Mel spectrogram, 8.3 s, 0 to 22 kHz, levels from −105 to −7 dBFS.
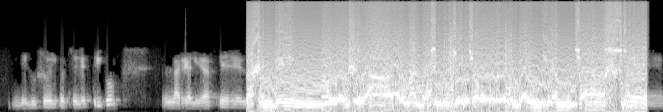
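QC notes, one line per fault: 3.09 to 8.09 s, float read as integer: the sound suddenly turns into a harsh, very loud, nearly square wave sitting at an almost fixed, high level, with the quiet background blown up to match. It likely comes from 32-bit float samples being read as 32-bit integers, so sign and exponent bits dominate.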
